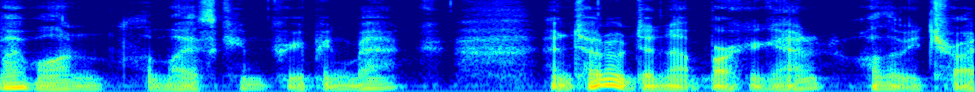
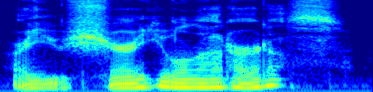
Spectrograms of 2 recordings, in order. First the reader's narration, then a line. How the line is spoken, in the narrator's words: the queen of the mice asked in a timid voice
